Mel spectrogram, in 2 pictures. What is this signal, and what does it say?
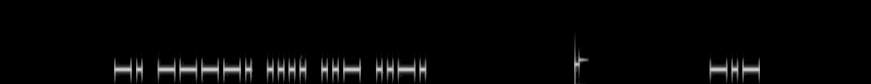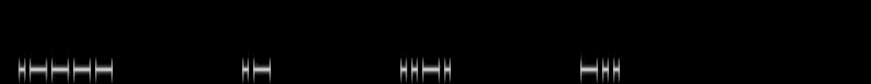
Morse code, heard as a keyed tone, about 22 wpm, spaced as for 9 wpm, 700 Hz. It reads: N9HUF K1AFD
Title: USA Call Signs - 5 Characters - 8x Character Spacing - 22wpm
